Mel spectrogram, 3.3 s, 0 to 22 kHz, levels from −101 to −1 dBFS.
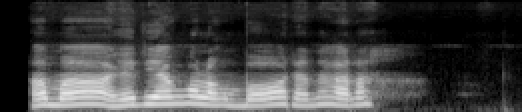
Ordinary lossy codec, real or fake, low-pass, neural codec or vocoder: Opus, 64 kbps; fake; 19.8 kHz; vocoder, 44.1 kHz, 128 mel bands every 512 samples, BigVGAN v2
